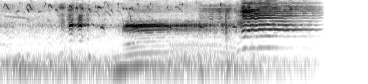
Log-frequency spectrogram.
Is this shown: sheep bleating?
yes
